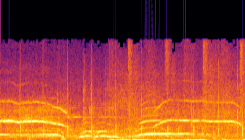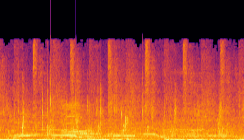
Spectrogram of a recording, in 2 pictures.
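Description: Music with a pulsing bass beat that comes in about a second and a half in, under people cheering with long high-pitched whoops.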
